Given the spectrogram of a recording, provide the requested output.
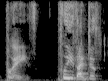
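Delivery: high, strained strangled voice; choked pleading. Acted. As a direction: beg while being throttled. Strangled man begs for mercy.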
